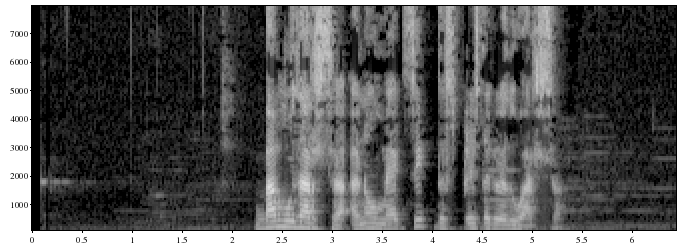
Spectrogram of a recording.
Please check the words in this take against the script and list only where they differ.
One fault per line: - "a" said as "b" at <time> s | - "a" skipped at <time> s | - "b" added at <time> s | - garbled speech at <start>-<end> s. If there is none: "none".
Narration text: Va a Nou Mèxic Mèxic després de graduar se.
- "mudar se" added at 2.5 s
- "Mèxic" skipped at 4.0 s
